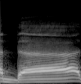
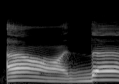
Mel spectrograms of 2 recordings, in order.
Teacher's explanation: Mad wajib muttasil. Panjangnya da dibaca panjang boleh empat atau lima harakat.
